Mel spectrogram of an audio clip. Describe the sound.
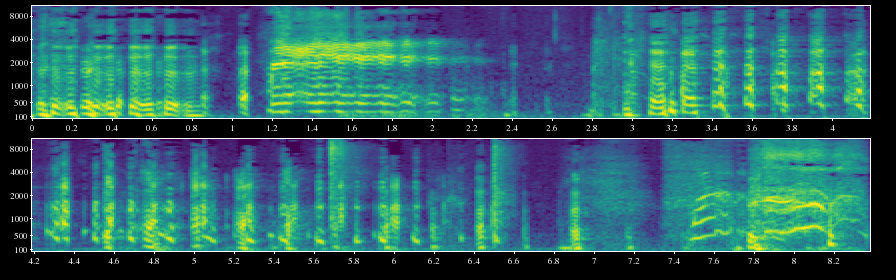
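A loud, wavering goat bleat cries out near the start as a goat is launched from a trebuchet, followed by a stretch of people talking, with another brief strained cry near the end.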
